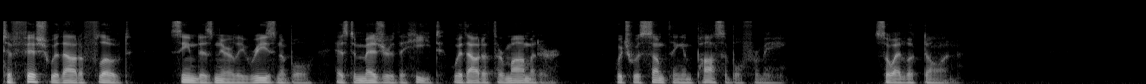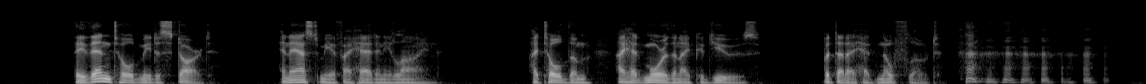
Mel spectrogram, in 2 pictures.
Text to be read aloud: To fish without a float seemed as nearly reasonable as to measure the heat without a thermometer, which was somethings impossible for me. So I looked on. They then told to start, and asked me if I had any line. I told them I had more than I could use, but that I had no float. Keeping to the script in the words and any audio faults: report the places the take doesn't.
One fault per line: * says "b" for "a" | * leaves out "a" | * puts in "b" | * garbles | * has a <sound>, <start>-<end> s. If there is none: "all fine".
* says "something" for "somethings"
* puts in "me"
* has a laugh, 21.0-22.6 s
